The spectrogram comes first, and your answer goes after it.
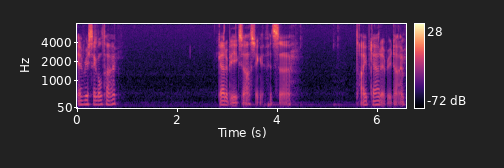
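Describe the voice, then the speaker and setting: A man chatting casually as he hosts a game livestream, rambling and often trailing off mid-thought. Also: mid-range voice. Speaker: livestreamer host. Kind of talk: casual livestream chat while playing games.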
